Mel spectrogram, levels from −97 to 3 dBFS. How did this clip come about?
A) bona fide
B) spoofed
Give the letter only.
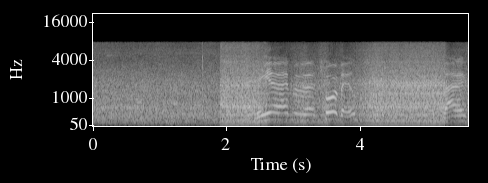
A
